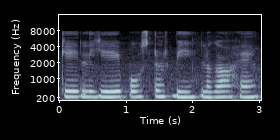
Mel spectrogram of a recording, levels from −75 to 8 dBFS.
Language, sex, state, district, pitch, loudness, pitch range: Hindi, female, Haryana, Jhajjar, 230 Hz, -13 LUFS, 225-235 Hz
